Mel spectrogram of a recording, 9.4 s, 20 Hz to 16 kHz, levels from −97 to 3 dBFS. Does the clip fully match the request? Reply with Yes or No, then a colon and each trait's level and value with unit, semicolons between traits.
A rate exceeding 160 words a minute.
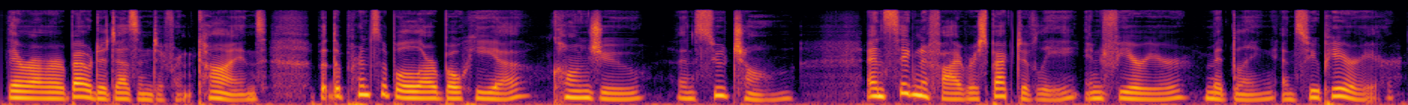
No: average, 140 wpm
